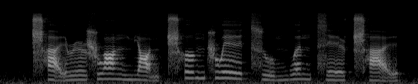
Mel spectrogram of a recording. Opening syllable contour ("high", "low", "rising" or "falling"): low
